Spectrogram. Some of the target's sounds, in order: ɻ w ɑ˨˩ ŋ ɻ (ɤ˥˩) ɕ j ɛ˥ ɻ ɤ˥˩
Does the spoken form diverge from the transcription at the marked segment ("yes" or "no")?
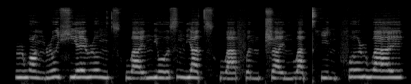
no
